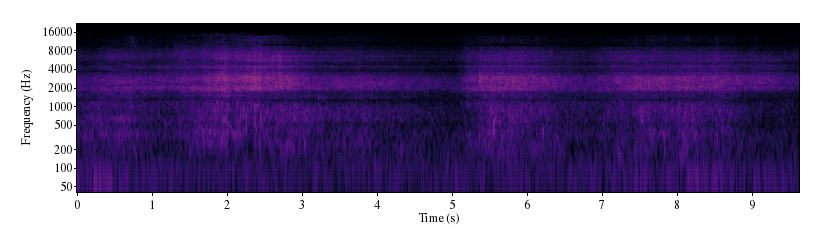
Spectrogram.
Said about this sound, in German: Unter dem Steg rauscht das Meer. Du kannst das Wasser sehen. Das Wasser bewegt sich ganz sanft und rhythmisch.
